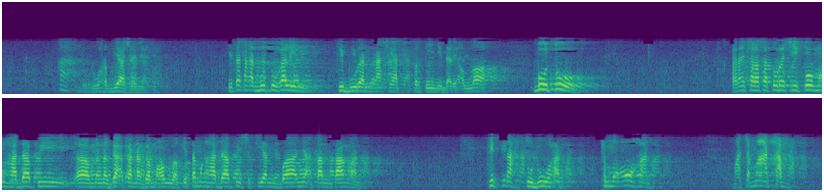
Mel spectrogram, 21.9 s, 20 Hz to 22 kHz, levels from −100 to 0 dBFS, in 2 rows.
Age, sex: 40-59, male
